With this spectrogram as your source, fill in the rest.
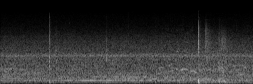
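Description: A ball is kicked with a sharp thud.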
